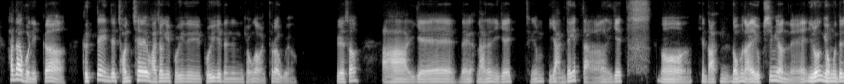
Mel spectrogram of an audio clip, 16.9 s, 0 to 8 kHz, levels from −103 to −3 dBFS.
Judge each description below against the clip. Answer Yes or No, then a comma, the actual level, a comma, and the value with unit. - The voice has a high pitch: No, low, 105 Hz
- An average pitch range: Yes, average, 4.7 semitones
